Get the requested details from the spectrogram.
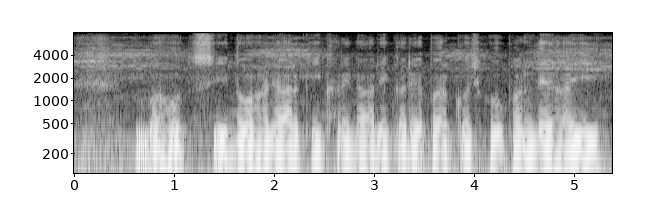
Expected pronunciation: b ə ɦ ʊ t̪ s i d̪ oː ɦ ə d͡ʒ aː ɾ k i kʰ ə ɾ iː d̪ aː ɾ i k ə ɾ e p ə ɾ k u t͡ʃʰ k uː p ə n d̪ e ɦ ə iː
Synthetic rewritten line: b ə ɦ ʊ t̪ s i d̪ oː ɦ ə d͡ʒ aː ɾ k i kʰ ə ɾ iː d̪ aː ɾ i k ə ɾ e p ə ɾ k ʊ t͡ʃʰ k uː p ə n d̪ e ɦ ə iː

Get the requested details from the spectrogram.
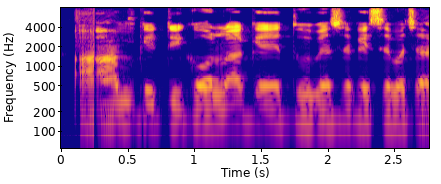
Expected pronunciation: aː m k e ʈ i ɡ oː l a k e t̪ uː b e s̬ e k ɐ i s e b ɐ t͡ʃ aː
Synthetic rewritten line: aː m k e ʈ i k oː l a k e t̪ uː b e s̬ e k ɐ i s e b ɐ t͡ʃ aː

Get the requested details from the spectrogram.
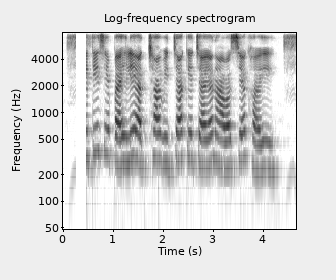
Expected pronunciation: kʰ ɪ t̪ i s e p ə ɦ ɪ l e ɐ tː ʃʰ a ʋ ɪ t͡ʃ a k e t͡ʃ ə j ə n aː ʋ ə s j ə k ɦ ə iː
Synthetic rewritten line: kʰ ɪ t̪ i s e p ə ɦ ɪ l e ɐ tː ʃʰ a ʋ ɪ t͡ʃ a k e t͡ʃ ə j ə n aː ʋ ə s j ə k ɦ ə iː

